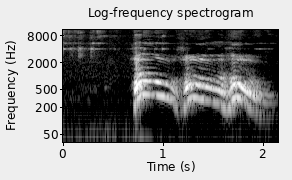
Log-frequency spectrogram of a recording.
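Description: A man's voice calling out Santa Claus's "Ho, ho, ho!": three loud calls starting about two-thirds of a second in, each falling then rising in pitch.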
